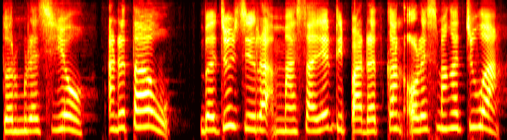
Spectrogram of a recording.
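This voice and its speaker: A woman reading a fantasy story aloud as narrator, in an even, read-aloud delivery. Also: sits high, moderate pace, dry recording. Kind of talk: scripted narration.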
